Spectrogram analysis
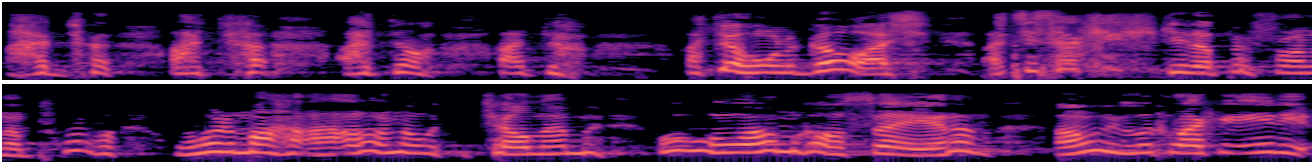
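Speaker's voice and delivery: nervous stammering, rattled off fast in panic.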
